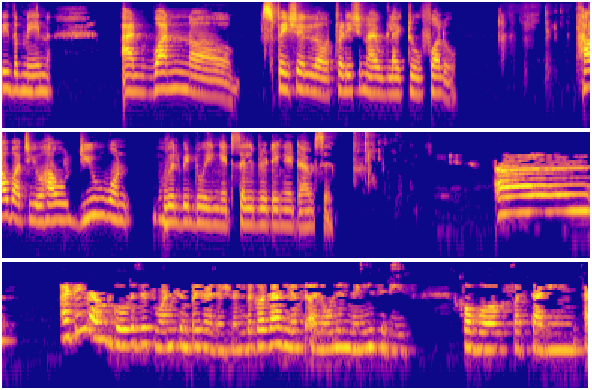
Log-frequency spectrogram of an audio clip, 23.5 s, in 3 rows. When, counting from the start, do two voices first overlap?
none

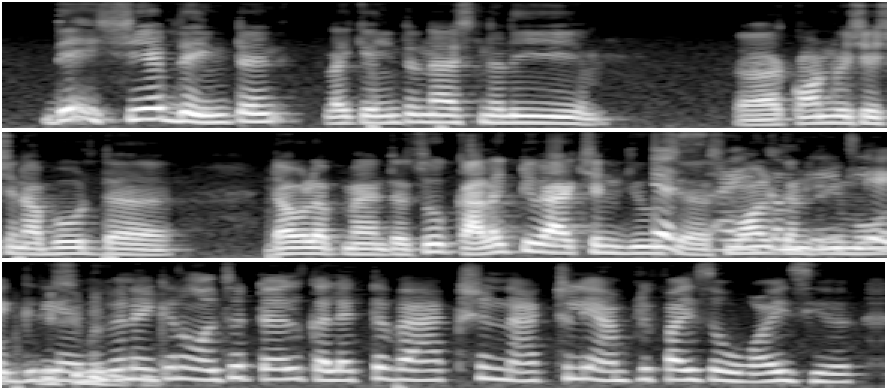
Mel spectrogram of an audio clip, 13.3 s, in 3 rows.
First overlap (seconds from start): 7.7 s

